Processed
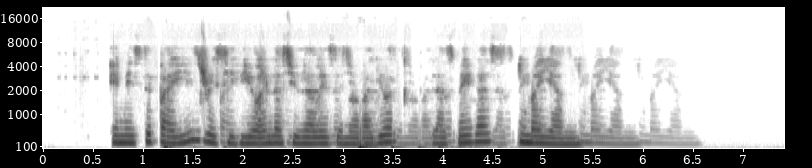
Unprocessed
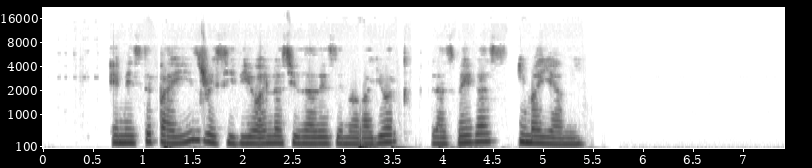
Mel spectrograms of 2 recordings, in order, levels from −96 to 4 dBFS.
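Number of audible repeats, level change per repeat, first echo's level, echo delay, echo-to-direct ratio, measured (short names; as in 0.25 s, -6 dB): 2, -15.5 dB, -17.5 dB, 0.594 s, -17.5 dB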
